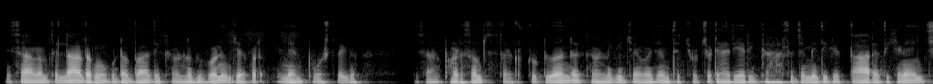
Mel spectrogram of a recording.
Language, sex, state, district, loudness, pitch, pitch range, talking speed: Hindi, male, Uttarakhand, Tehri Garhwal, -21 LUFS, 95 Hz, 95-100 Hz, 205 wpm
